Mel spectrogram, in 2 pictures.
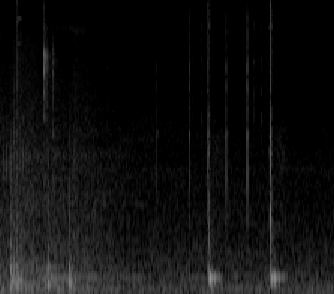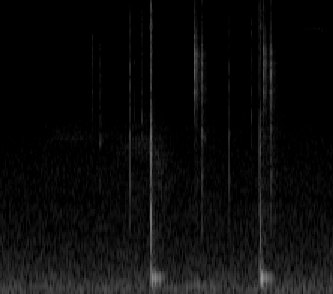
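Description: Short soft clicks and thumps sound now and then from a game menu.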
